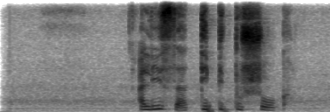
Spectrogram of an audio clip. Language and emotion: Russian, angry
